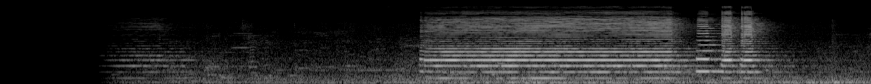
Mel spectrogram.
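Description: A train horn blares in long, steady blasts.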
